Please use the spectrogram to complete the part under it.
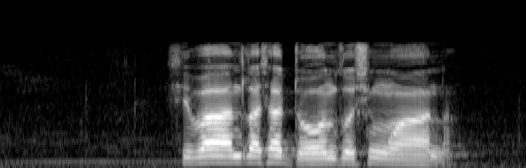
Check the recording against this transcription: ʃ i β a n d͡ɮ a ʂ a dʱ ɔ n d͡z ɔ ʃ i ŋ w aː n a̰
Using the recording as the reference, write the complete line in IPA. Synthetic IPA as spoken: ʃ i β a n d͡ɮ a ʃ a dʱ ɔ n d͡z ɔ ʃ i ŋ w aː n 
